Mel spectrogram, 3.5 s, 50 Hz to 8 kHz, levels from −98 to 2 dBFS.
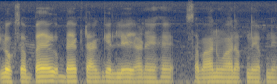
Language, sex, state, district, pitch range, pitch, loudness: Hindi, male, Chandigarh, Chandigarh, 110-115 Hz, 110 Hz, -18 LUFS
